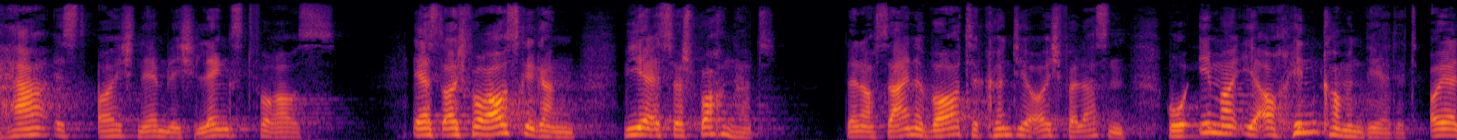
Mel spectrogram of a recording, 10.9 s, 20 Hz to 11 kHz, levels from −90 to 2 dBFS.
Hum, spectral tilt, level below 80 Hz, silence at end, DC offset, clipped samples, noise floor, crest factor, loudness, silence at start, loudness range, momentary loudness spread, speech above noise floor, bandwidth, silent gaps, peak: none; -6 dB/octave; -70 dBFS; 0 s; under 0.1%; under 0.1%; -66 dBFS; 22 dB; -28 LUFS; 0 s; 3 LU; 13 LU; 38 dB; 10.5 kHz; none; -6 dBFS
